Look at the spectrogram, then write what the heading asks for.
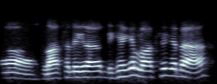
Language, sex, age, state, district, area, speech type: Assamese, male, 45-60, Assam, Morigaon, rural, conversation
